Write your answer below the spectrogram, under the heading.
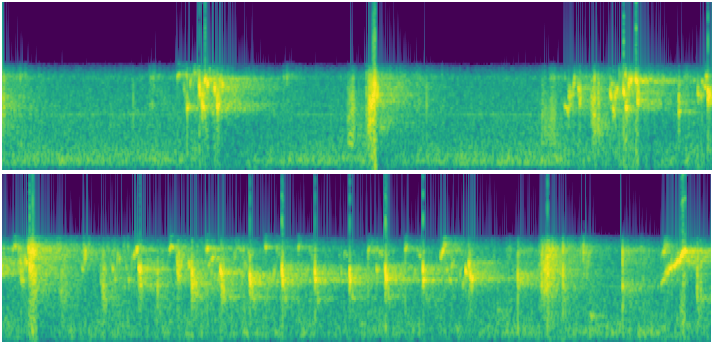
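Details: Budgie fooling around on top of a closet: a few isolated chirps and a click, then a long continuous stream of rapid twittering chatter.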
